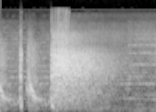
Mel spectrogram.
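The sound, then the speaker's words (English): A whip sound effect swishes and cracks twice in quick succession, the second snap louder and followed by a lingering, hissy ring-out. Sharp, with no voices. “It is the college football whip around, Dave. Oh, yeah. Everybody's waiting for this. Thwackety thwack.”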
